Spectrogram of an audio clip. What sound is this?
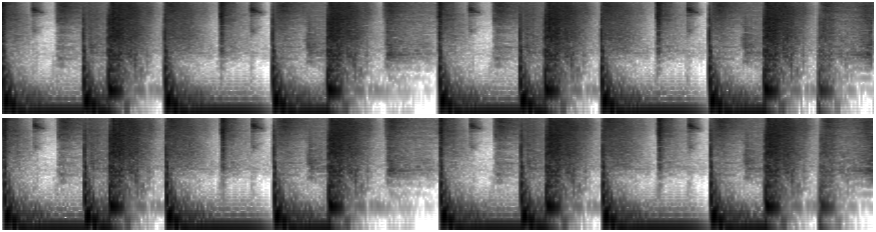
Created in Hydrogen and Korg Microsampler with samples from my personal and original library.Edit on Audacity.
bpm, drums, pack, korg, free, fills, loop, library, groove, pattern, edm, sample, beat, kick, hydrogen, dance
